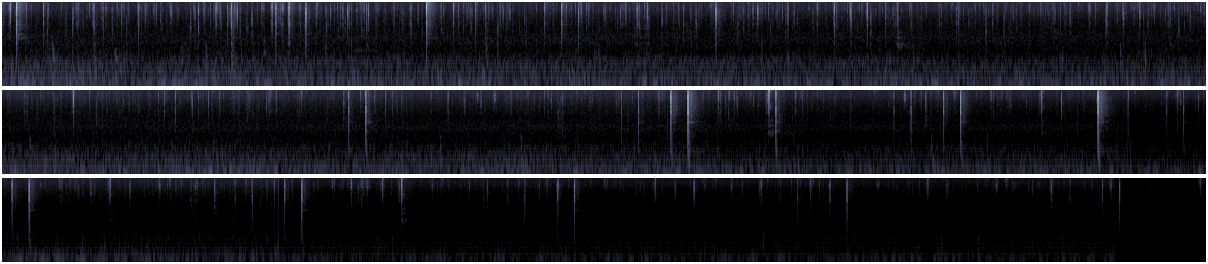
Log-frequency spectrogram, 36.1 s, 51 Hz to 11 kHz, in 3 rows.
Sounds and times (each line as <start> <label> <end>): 0.0 very vivid, and rather large fire 25.4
